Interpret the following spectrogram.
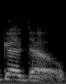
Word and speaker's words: Godot: Godot. Yeah. Okay. Yeah, you got it. The T is silent.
